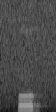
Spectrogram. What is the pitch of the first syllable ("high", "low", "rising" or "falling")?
rising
